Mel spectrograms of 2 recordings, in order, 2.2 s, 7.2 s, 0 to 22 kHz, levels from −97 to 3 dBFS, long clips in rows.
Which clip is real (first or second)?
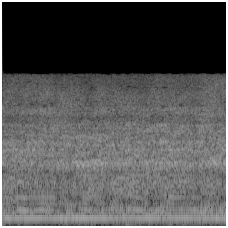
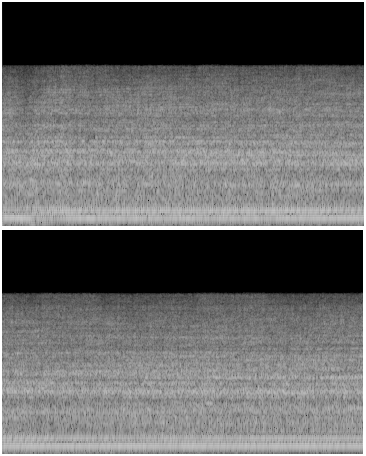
second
